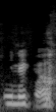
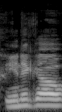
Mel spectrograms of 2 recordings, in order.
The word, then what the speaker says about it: Inigo: Inigo. Inigo or Inigo Inigo. are fine. 3 syllables.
